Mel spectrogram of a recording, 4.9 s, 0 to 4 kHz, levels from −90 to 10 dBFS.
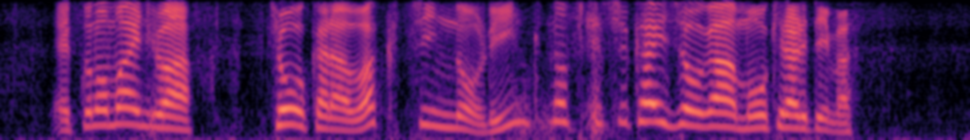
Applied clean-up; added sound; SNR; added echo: neural separator model SepFormer WHAM!.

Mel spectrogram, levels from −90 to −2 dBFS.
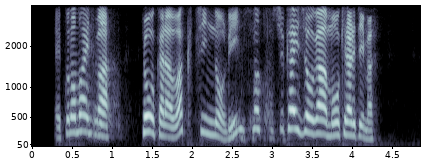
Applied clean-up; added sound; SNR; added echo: neural mask model DeepFilterNet 3.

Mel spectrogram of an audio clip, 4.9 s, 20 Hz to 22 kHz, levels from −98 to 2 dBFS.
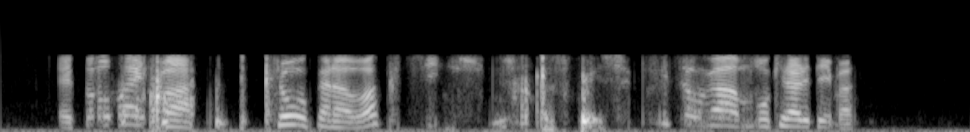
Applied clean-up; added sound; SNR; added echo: neural diffusion model UNIVERSE++.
